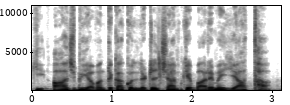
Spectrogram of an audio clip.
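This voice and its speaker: A man narrating an audio drama in a scripted, dramatic style with expressive, suspenseful delivery. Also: on the low side, moderate pace, slight background noise.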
